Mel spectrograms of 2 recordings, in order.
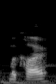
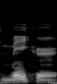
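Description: First: The name ends with a full 'car' sound. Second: The name ends with a weak 'ker' sound. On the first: This is the name as he himself says it. "I think that's how you pronounce his real name" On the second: This is the name as most fans say it. "I'll say, like, you guys"

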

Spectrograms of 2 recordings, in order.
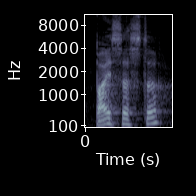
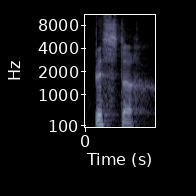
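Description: First: The name is said with three syllables. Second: The name is said with two syllables. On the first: The speaker calls it wrong. "That is what I've been saying for years. Okay. That is wrong" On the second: The speaker calls it right. "How do you say it? Bister"

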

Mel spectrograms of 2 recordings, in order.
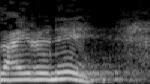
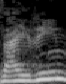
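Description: First: It is said with the Greek pronunciation. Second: It is said like the English name Irene. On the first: The speaker calls it right. "the proper pronunciation, I believe, is irene" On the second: The speaker calls it wrong. "I like to pronounce it as Irene"

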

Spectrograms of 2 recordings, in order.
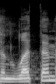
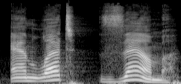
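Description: First: The word 'them' is said without special emphasis. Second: The word 'them' is said with strong emphasis.

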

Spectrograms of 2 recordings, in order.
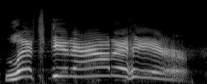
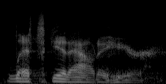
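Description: First: It is shouted urgently with high energy. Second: It is said calmly at normal volume.

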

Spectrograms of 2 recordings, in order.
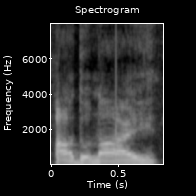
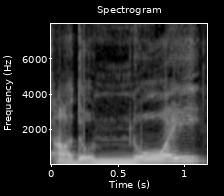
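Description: First: The last syllable ends in an 'eye' sound. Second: The last syllable ends in an 'oy' sound. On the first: "instead of saying Adonai" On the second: "Almost sounds like Adonoi, N-O-Y"

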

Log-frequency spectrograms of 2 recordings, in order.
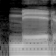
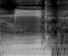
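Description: First: The vowel is short, as in 'mid'. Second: The vowel is long, as in 'mead'.

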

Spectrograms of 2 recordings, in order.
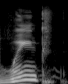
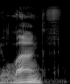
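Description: First: The vowel sounds like the vowel in ink. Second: The vowel sounds like the vowel in wrench. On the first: The speaker calls it right. "I don't say length" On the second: The speaker calls it wrong. "I say length"

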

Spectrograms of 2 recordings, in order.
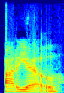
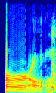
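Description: First: The name is said in a Spanish style. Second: The name is said in a Kentucky style. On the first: "they pronounce it Ariel" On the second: "in Kentucky, where they pronounce it Earl"

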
